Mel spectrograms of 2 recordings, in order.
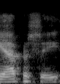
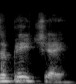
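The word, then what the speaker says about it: Appice: people called it vinnie apocy and carmine of peace yeah i mean the real pronunciation in italian which is an italian name is apiche so embark at the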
